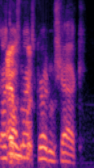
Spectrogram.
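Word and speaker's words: Grodénchik: Max Grodenkirk. – Yes, is that how you pronounce it? – Max Grodencheck. – Grodencheck.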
